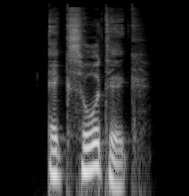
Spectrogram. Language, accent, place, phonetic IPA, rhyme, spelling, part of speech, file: German, Germany, Berlin, [ɛˈksoːtɪk], -oːtɪk, Exotik, noun, De-Exotik.ogg
- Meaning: exoticism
